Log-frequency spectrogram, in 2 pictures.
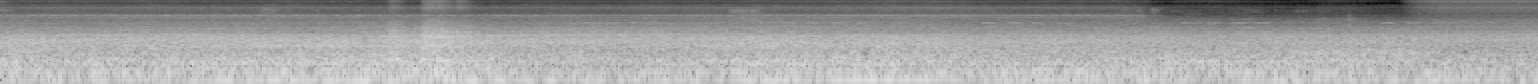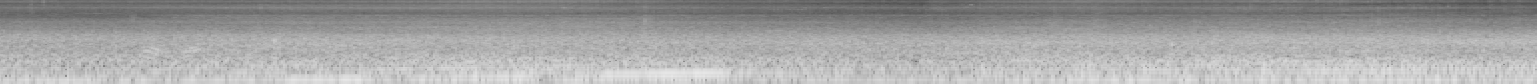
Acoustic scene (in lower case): street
